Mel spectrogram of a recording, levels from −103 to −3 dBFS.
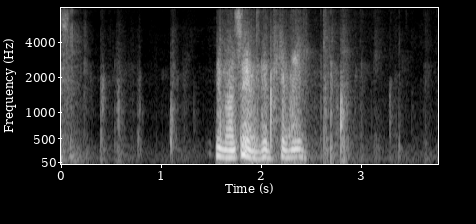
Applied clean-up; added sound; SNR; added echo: neural mask model RNNoise.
